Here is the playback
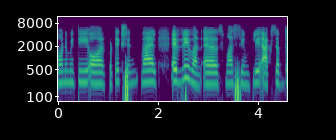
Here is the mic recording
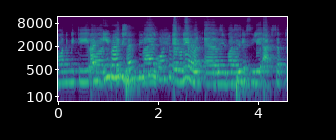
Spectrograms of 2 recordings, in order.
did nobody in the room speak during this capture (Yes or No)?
No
